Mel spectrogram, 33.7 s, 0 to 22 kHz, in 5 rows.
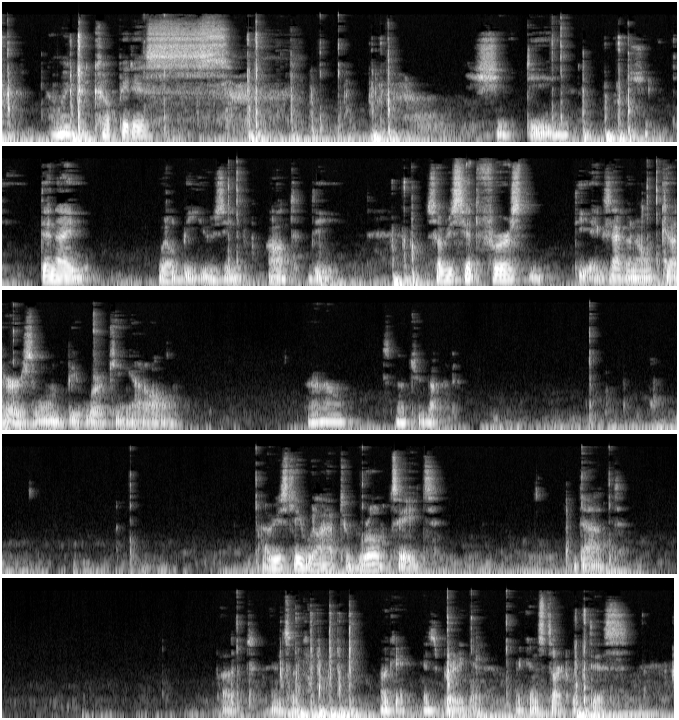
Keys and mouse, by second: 0.0 ctrl+s, 0.6 KP_7, 1.4 middle click, 3.1 shift+middle click, 3.7 shift+d, 10.6 shift+d, 13.6-19.5 middle drag, 21.6-22.8 middle drag, 23.9-31.0 middle drag, 30.3 ctrl+z, 31.0 ctrl+z, 31.7 middle click, 32.7 KP_7.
